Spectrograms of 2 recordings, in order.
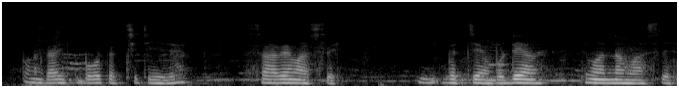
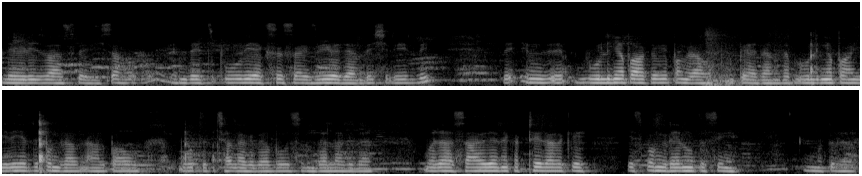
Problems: continuous background conversations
